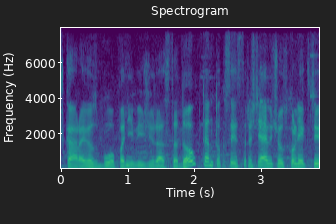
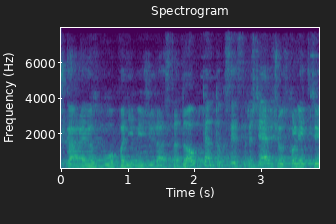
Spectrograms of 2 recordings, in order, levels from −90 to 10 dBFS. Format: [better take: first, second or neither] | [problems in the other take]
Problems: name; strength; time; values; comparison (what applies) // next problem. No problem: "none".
first | room echo; dies away in 1.6 s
